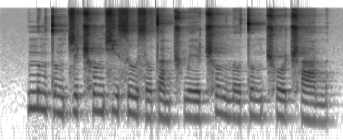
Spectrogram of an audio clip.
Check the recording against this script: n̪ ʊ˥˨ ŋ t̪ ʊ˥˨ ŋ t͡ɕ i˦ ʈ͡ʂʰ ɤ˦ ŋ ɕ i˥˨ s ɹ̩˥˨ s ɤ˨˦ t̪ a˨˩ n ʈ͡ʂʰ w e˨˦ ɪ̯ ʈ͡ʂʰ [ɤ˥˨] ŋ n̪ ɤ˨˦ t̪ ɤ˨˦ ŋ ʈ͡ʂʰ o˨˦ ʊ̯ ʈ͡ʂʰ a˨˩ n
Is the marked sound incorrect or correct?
correct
